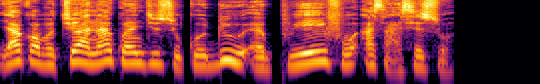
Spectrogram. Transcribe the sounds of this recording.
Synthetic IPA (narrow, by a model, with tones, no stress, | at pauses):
ja˦kʰɔ˨btʰɪ˦a˨nã˦kʷʰã˦n˦t̬i˦sʊ˨kʰo˨du˦æ˨pʰu˨e˦i˦fʊ˦ʔa˦sa̰˨sɪ˦sʊ̰˨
